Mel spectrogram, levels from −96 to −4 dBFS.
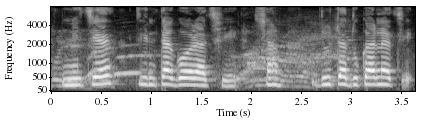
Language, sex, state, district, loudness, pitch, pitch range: Bengali, female, Assam, Hailakandi, -16 LUFS, 245 Hz, 225-255 Hz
